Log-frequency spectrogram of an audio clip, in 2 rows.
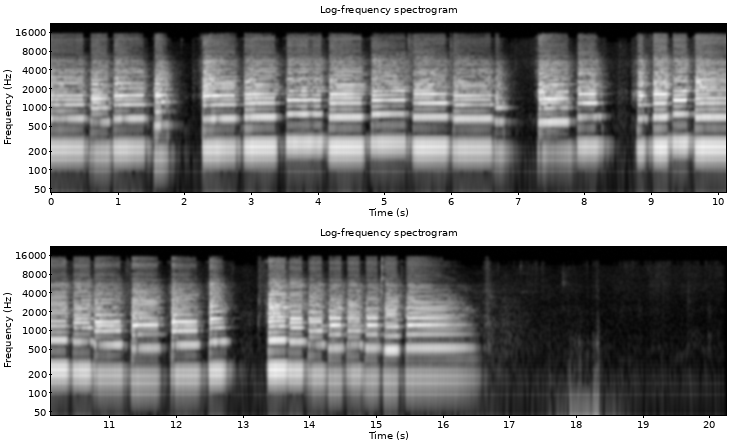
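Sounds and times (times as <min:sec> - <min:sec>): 
slow Greek-style clarinet melody: 0:00.0 - 0:16.7.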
